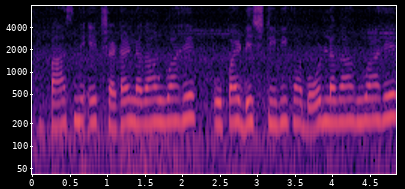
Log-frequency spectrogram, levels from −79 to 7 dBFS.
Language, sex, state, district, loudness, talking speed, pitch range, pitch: Hindi, female, Bihar, Madhepura, -33 LUFS, 185 wpm, 200-215 Hz, 210 Hz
